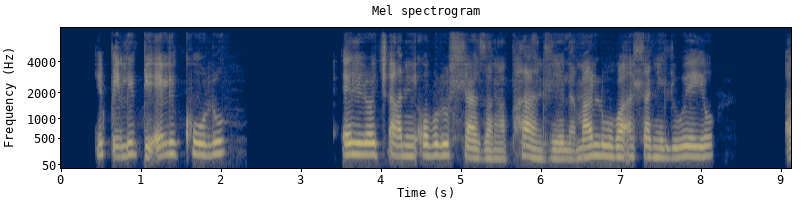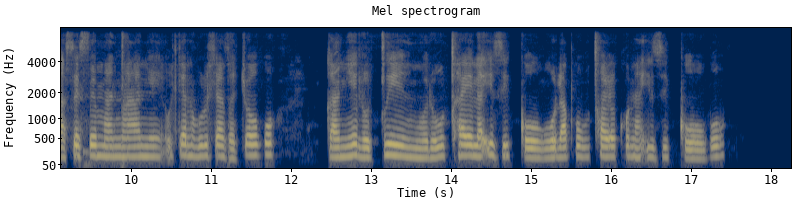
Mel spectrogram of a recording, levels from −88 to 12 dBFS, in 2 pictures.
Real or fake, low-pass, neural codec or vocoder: fake; 7.2 kHz; codec, 16 kHz in and 24 kHz out, 1.1 kbps, FireRedTTS-2 codec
